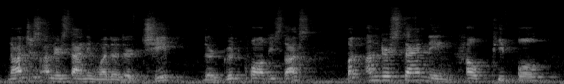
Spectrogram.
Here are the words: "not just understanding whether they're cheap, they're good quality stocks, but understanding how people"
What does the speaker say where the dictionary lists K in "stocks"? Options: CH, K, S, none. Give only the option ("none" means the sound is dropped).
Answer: none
